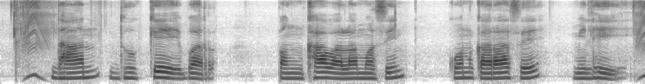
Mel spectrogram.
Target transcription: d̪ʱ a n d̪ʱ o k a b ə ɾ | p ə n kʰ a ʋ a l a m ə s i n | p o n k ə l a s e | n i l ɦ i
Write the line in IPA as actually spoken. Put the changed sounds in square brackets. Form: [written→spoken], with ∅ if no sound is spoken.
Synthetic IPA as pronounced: d̪ʱ a n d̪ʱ [o→u] k [a→e] b ə ɾ | p ə [n→ŋ] kʰ a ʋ a l a m ə s i n | [p→k] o n k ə [l→ɾ] a s e | [n→m] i l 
